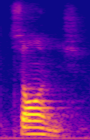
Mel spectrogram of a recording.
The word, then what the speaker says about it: Singe: Singe, monkey. Here the I is pronounced as A.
